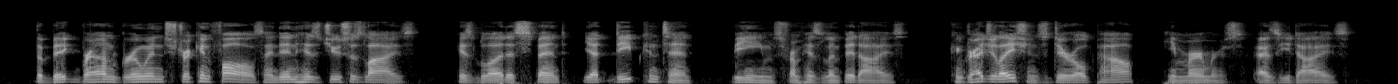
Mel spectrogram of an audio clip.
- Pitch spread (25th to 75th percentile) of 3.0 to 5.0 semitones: Yes, average, 3.6 semitones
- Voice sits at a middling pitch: No, low, 105 Hz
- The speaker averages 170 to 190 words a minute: No, slow, 135 wpm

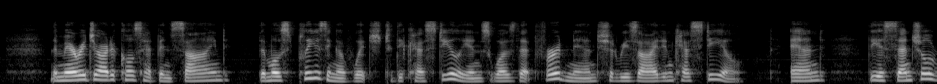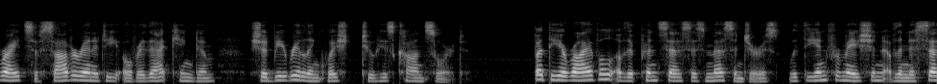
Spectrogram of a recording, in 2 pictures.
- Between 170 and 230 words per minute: No, average, 160 wpm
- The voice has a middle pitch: Yes, medium, 175 Hz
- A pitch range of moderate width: Yes, average, 3.4 semitones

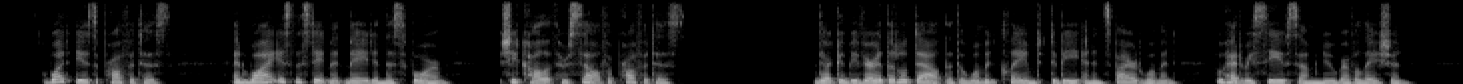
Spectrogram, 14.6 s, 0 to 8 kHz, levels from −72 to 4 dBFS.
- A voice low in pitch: No, high, 190 Hz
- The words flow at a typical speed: Yes, average, 170 wpm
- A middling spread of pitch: Yes, average, 3.3 semitones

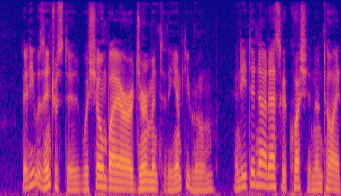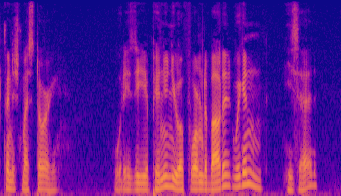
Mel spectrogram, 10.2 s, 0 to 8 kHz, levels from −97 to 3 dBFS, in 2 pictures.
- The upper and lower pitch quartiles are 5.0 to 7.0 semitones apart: Yes, wide, 5.6 semitones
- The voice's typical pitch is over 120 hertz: No, low, 110 Hz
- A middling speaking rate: No, fast, 225 wpm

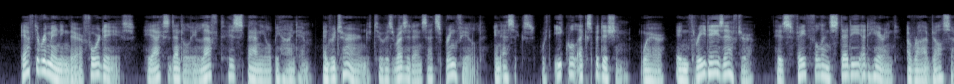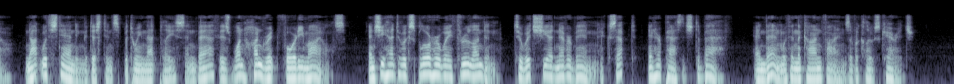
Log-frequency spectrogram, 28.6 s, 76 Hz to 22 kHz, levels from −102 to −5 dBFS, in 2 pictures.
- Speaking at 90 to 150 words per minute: No, average, 160 wpm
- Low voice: Yes, low, 115 Hz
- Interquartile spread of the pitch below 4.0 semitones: No, average, 4.4 semitones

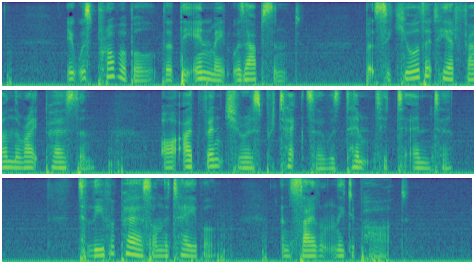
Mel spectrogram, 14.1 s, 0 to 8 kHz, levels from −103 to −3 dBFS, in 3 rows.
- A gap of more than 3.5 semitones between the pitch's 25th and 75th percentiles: No, average, 3.1 semitones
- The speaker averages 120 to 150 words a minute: Yes, average, 145 wpm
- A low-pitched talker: No, medium, 160 Hz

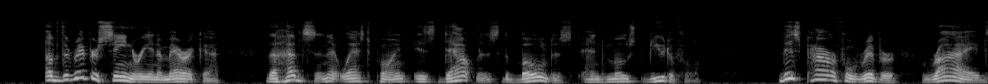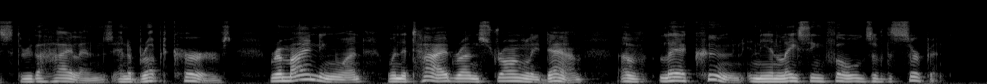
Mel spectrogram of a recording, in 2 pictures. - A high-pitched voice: No, low, 135 Hz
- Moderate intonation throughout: Yes, average, 4.8 semitones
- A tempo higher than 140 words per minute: No, slow, 135 wpm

